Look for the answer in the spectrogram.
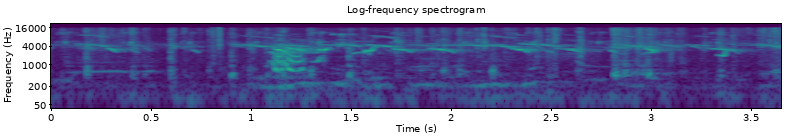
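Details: Feeding grey francolin chicks with the family group: thin descending whistled peeps repeat rapidly over a low murmuring cluck, with a brief louder burst of chirping near the start.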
